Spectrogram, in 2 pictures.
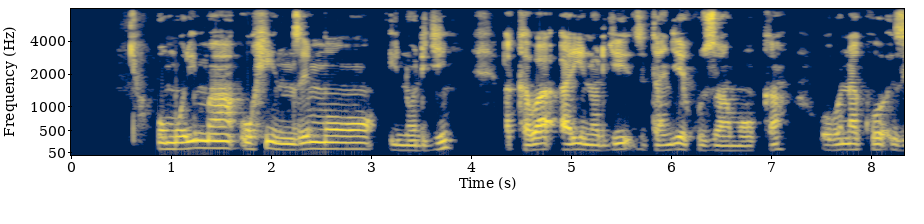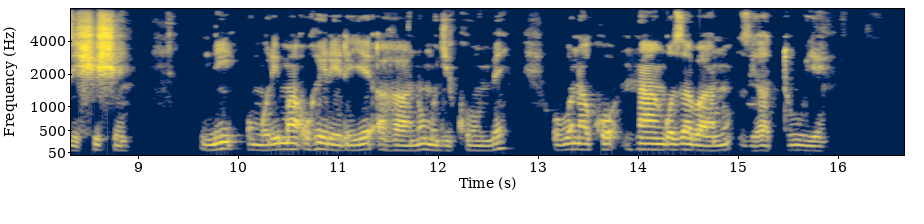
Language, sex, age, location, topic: Kinyarwanda, female, 25-35, Kigali, agriculture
